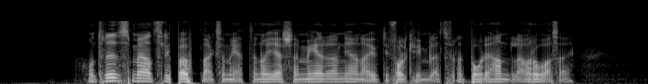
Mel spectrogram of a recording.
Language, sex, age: Swedish, male, 32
